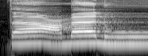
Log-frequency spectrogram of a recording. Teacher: Huruf yang disukunkannya nun. Maka lamnya panjang. Boleh dua atau empat atau enam harakat asal konsisten dalam sekali duduk. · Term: mad arid lukun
